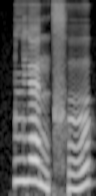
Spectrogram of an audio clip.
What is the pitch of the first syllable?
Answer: falling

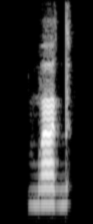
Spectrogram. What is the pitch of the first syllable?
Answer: high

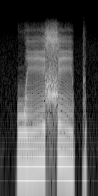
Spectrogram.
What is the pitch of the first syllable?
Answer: rising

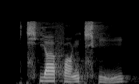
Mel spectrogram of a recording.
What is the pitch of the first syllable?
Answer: high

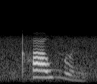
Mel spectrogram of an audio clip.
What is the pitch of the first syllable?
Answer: high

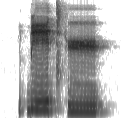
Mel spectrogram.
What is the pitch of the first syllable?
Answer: high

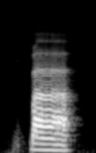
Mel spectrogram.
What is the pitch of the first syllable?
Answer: low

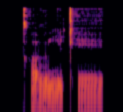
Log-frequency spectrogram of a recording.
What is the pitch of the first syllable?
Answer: falling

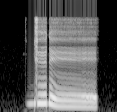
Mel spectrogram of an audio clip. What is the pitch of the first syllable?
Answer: high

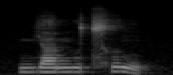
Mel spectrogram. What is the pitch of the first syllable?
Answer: high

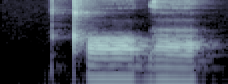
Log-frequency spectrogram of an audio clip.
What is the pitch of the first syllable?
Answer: low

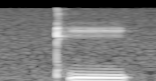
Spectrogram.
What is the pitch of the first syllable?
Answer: high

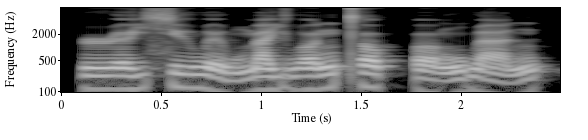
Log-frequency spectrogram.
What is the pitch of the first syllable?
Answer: rising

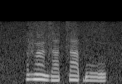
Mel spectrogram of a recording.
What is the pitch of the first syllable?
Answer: falling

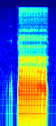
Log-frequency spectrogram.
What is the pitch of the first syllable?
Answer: low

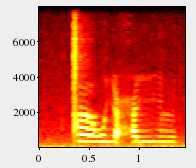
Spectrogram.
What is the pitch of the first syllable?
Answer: falling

